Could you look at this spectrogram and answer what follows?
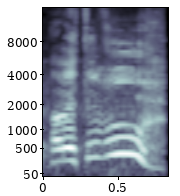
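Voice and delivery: yelling at runners to stop; loud desperate shout. Real, not acted. Runners won't stop, calling out.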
